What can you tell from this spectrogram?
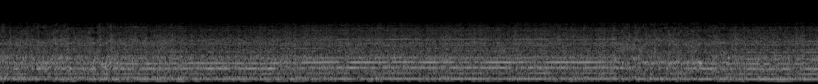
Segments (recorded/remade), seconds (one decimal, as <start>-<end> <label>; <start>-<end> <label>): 0.0-1.2 remade; 1.2-6.2 recorded; 6.2-7.3 remade; 7.3-8.2 recorded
